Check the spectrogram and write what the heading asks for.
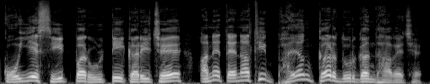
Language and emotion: Gujarati, disgusted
